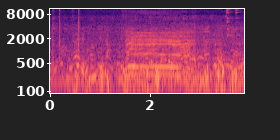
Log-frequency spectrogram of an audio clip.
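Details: A long, even moo of cattle fills about a second at the Asemanis field in Pamekasan, where bulls are trained for karapan sapi racing. A babble of people talking and scattered knocks surround it.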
